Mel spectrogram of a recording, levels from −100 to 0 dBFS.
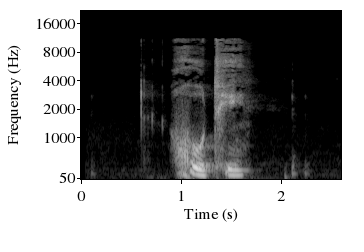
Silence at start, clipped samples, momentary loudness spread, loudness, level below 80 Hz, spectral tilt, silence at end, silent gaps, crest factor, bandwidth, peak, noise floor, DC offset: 0.95 s; under 0.1%; 13 LU; -28 LUFS; -66 dBFS; -5.5 dB/octave; 0.95 s; none; 20 dB; 11.5 kHz; -12 dBFS; -78 dBFS; under 0.1%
